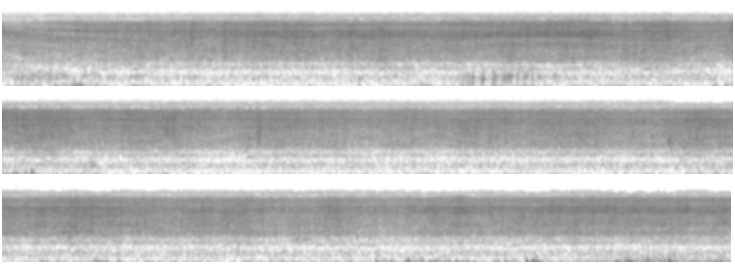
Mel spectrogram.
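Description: Steady rush of splashing water from a pond fountain, with irregular gusts of wind rumbling on the microphone.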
